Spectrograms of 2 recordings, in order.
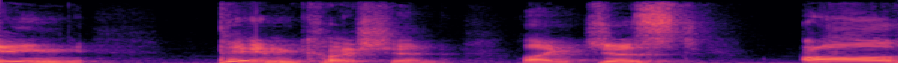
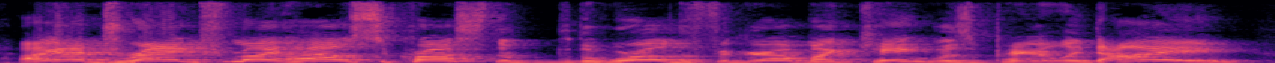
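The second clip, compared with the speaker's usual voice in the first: much higher, frantic complaint; exasperated high rant; 11 semitones higher than usual. Acted. Broke general pleads with Nordlanders, high and frantic. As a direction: wail that you have nothing at all.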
